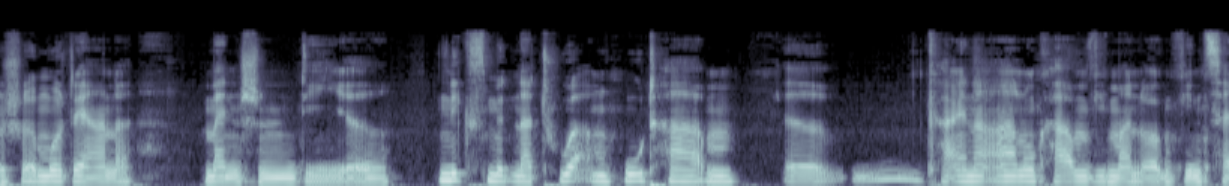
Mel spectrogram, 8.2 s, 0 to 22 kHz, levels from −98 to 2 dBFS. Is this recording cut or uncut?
uncut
